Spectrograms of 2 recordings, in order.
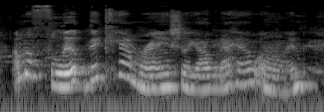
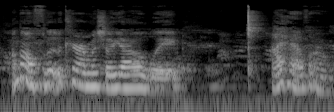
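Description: First: Said in the usual way. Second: Out of breath, words rushed; breathless, gasping between words; running out of air. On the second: Real, not acted. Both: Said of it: "I'm running out of breath".

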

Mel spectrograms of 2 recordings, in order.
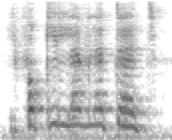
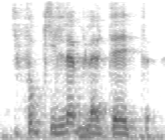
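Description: First: Much higher, urgent yell; shout. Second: Said in the usual way. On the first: Acted. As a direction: yell the plan to your friend. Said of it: "crie Billy". (crié, aigu et pressant)

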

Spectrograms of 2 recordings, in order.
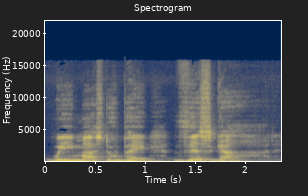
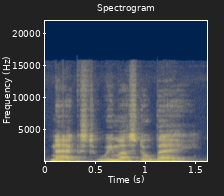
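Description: First: Very slow, weighty; We must obey this God, slowly, each word pressed; emphasis on God. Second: Slow, obey leaned on; stress on obey. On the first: Preacher drives home obeying God, very slow. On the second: Preacher moves to obey, slow and stressed. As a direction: land hard on obey. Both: Shown as a demonstration. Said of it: "put the emphasis on those".

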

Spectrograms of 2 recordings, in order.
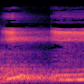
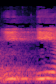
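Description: First: "ఈ, ఈ" with the first short, the second drawn out long; long second vowel. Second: "ఈ, ఈ" with both sounds short, no lengthening; wrong short vowel. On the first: Teacher showing pupils the right way, second "ఈ" stretched long. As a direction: hold the second sound of "ఈ, ఈ". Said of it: "అని పలకాలి". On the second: Teacher mimicking pupils' mistake, "ఈ, ఈ" both short. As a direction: cut the second sound in "ఈ, ఈ" as short as the first. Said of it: "అంటున్నారు మీరు". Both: Shown as a demonstration.

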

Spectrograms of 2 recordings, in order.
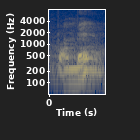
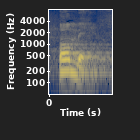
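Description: First: Said in the usual way. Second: Called out high and loud; emphatic announcement. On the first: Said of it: "repeats word calmly". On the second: Shown as a demonstration. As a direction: announce Pombe, loud and high, to grab attention. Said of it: "teacher introduces new word".

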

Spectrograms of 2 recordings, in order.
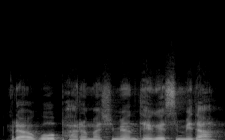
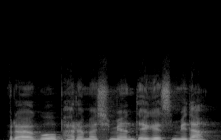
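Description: Both takes have the same delivery.

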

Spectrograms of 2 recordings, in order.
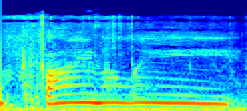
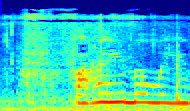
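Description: First: Breathless relief. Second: High, slow, joyful cry; elated. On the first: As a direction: let it melt out of you. Finds the sign she wanted. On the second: Finding the wanted sign at last, high and elated. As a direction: savour the relief of finding it. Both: Real, not acted.

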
